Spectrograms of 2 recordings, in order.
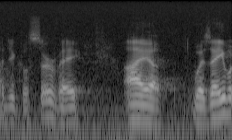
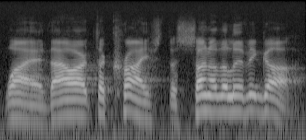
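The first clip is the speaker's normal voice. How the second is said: Peter's confession; 5 semitones higher, 9 dB louder than usual. Retold or imitated. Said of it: "And Jesus says".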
